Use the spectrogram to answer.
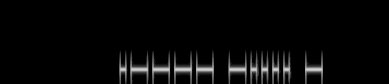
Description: Morse code, heard as a keyed tone, about 22 wpm, 700 Hz. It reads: 16T
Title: Three Challenging Letter-Number Combinations 22wpm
